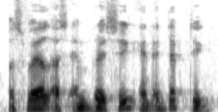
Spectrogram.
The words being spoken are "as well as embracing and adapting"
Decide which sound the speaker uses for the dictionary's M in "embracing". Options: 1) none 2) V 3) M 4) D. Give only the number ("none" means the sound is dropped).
3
